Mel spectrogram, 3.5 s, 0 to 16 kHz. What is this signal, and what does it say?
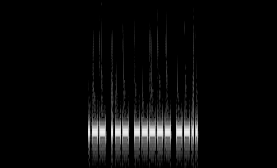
Morse code, heard as a keyed tone, about 51 wpm, 700 Hz. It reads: WW0Z
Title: USA Call Signs - 4 Characters - 2x Character Spacing - 50wpm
